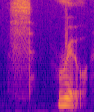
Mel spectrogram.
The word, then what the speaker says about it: through: The word through can be tricky. It has that th sound at the start. Tongue between your teeth. Threw. Try to make it one smooth sound.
